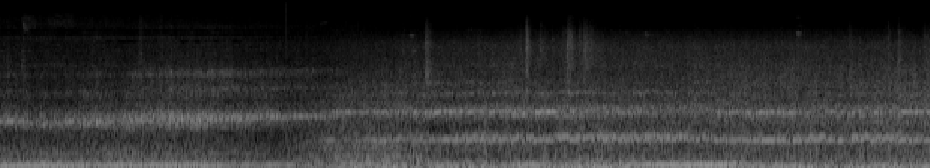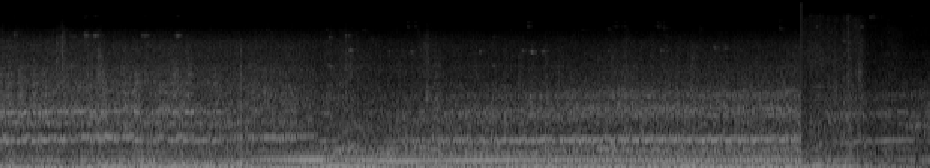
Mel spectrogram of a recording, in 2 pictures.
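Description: A car drifts on a drift day, its engine droning and revving while tyres skid and squeal in long sweeping tones, loud and close, with a sharper slide near the end.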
